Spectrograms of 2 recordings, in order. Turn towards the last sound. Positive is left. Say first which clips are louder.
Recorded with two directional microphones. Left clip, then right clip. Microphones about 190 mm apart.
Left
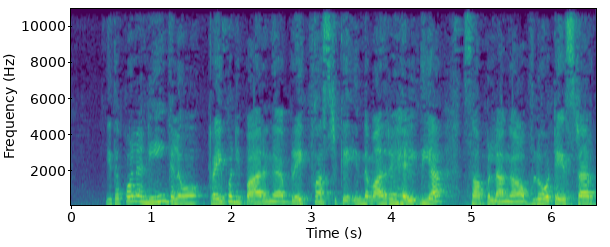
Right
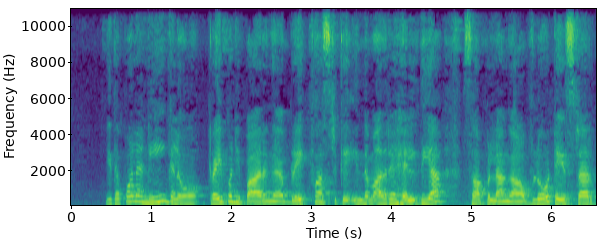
# right 3 dB
turn(degrees=-10)  # may be behind; listen again after turning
